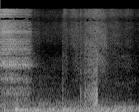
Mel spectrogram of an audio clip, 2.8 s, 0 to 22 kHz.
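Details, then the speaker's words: 2001 Chevy S10 at idle, brake pedal pressed, reverse selected: sharp hiss over idle that stops when the pedal is released; large vacuum leak at the brake booster; engine nearly stalls at stops and brakes barely hold. "Si escuchamos una fuga de vacío grande en lo que es el booster, vamos a echarle reversa."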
